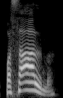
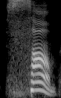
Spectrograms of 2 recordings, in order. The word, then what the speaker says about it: psalm: PSALM, क्या पढ़ेंगे इसको, पसाल्म, पसाल्म गलत हो जाएगा, इसको पढ़ेंगे साम। अब यहाँ पे जो है ना एल साइलेंट है और यहाँ पे P साइलेंट है।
